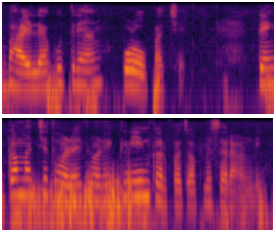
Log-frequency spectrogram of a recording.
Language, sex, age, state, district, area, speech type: Goan Konkani, female, 18-30, Goa, Pernem, rural, spontaneous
